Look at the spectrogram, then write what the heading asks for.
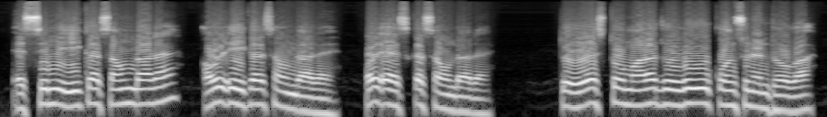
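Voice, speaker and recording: A man's voice: a little high, darkish tone, smooth, no room sound, poor audio. A man teaching an online shorthand lesson, explaining each step and repeating "theek hai" after every point as he addresses his students directly. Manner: drills points over and over.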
